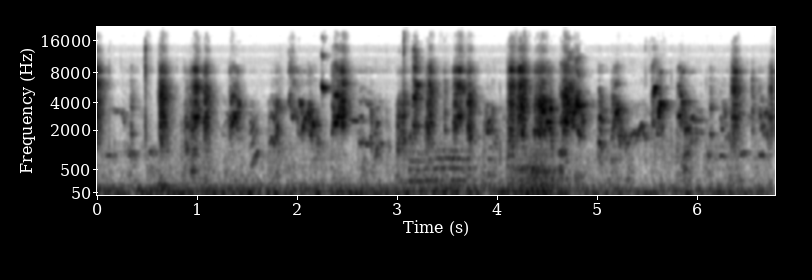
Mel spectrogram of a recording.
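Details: Lovebirds feeding, with dense, piercing squawks and chatter almost without pause, sharp rasping notes stacked together and peaking loudly midway.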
